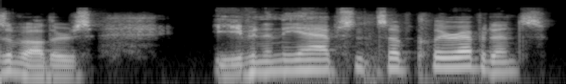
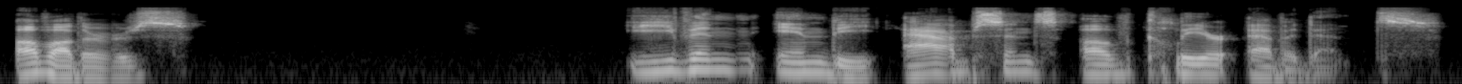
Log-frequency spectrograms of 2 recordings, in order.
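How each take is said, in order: First: It is read at a faster pace. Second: It is read at a slower pace.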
